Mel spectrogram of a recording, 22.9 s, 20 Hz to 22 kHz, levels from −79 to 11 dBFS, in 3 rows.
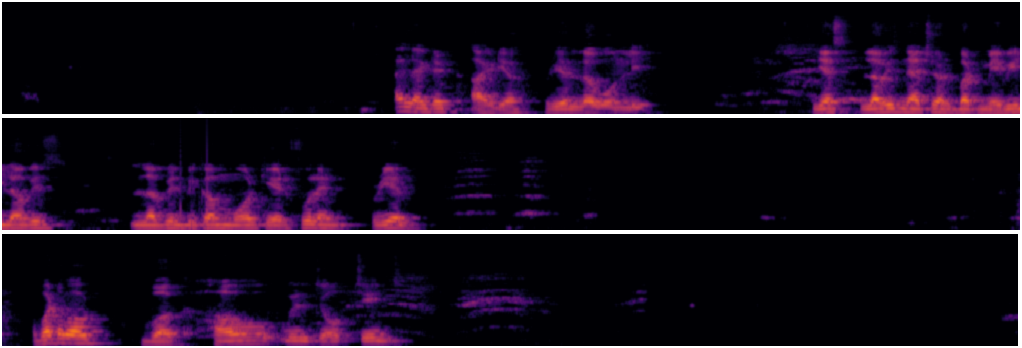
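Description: At 8.97 s, just after "love is love will", a burst of processor overload crackle runs to 9.17 s, ending before "more careful". The processor misses several buffer deadlines in a row. Each miss drops in silence with hard edges. The gritty tearing points to a handful of short buffers, around 5 ms each.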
